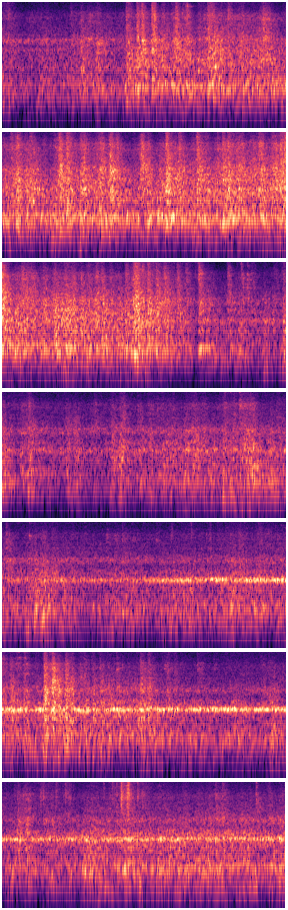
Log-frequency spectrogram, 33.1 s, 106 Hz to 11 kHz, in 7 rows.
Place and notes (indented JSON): {
  "title": "Underground from Waterloo Station to Tottenham Court Road",
  "date": "2010-02-03 10:00:00",
  "description": "Travelling on London Underground train from Waterloo to Tottenham Court Road Stations.",
  "latitude": "51.50",
  "longitude": "-0.11",
  "altitude": "16",
  "timezone": "Europe/London"
}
